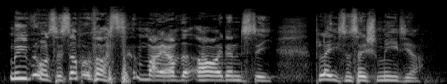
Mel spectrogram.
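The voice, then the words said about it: Strained, worn-out voice. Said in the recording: “My voice is struggling. ... we did a lot of football chants for 2 days. ... I couldn't actually speak yesterday.”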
